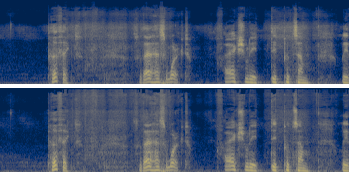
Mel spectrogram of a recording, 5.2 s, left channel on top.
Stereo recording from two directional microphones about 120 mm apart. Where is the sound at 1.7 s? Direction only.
35° right (ahead or behind).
